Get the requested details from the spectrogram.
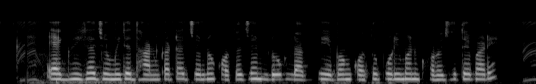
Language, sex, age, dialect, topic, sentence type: Bengali, female, 25-30, Standard Colloquial, agriculture, question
